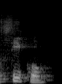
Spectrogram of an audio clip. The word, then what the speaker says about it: SQL: banco de dados no SQL em inglês é no sequel, né, que é o a pronúncia, aliás, para quem não sabe, né, SQL em inglês pron?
